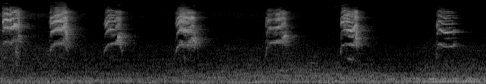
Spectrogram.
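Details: Young long-tailed shrike, bill not yet fully black, mimicking lovebird and house sparrow: seven short, bright, chattering bursts spaced roughly every 0.6–0.8 seconds, with quiet background between.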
